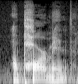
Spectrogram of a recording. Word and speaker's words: apartment: an apartment, la T de apart, no se pronuncia, so apartment. Y la última T casi nada, apartment, ¿vale? Apartment, si quieres un poquito.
